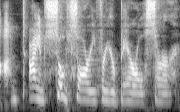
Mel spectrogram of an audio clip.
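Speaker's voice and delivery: feigned apologetic, pleading tone. Playing Gideon, apologizing to Muckraker as a deception: fake apologetic plea. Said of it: "that is a seventeen deception check".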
